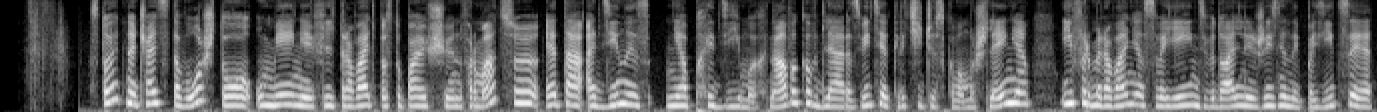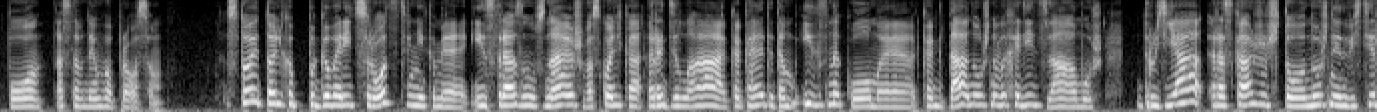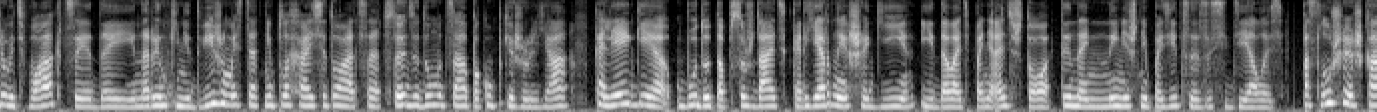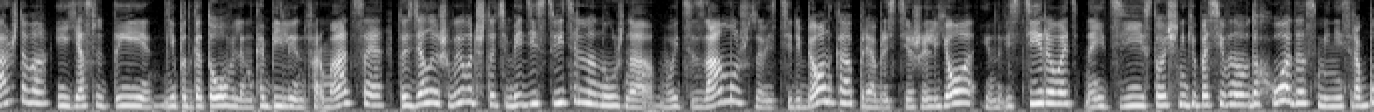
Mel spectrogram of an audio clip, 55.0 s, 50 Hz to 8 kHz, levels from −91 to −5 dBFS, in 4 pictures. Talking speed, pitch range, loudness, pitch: 120 wpm, 215-255 Hz, -18 LUFS, 235 Hz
